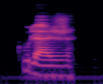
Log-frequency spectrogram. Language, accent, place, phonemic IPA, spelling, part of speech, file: French, France, Lyon, /ku.laʒ/, coulage, noun, LL-Q150 (fra)-coulage.wav
- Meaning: 1. casting (of metal etc) 2. shrinkage (loss of stock due to theft)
